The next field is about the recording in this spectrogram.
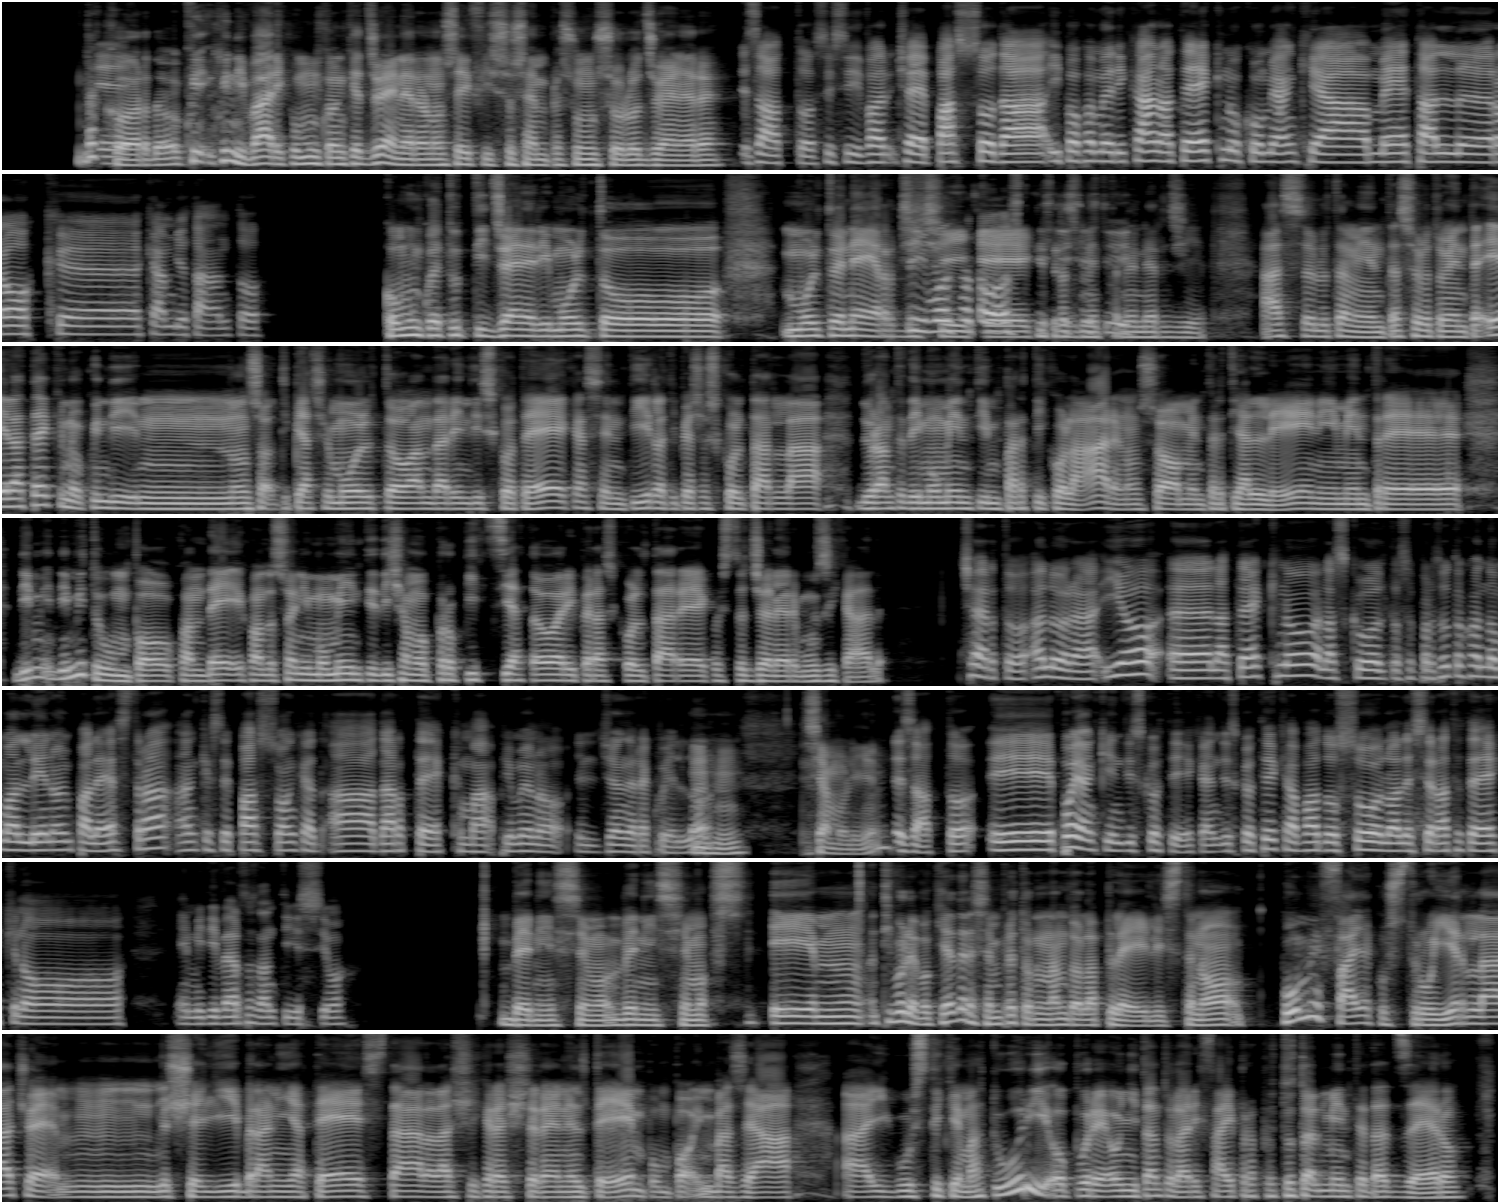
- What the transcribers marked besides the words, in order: "cioè" said as "ceh"; tapping; tsk
- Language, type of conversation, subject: Italian, podcast, Che playlist senti davvero tua, e perché?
